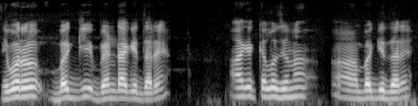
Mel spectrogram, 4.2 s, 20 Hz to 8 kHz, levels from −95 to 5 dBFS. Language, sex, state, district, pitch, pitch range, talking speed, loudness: Kannada, male, Karnataka, Koppal, 185 Hz, 165-200 Hz, 100 wpm, -16 LUFS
